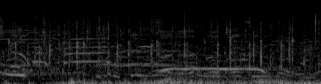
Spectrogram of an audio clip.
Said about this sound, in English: Listen to this crowd back here behind us.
